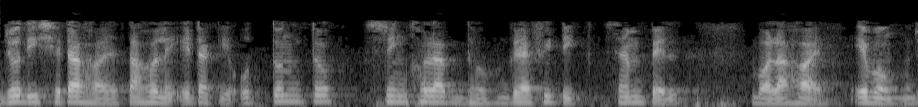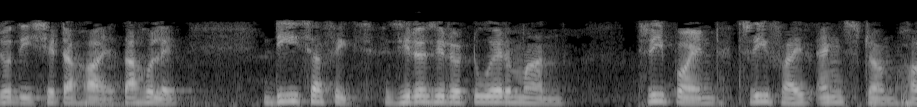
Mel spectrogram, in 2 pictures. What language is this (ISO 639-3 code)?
ben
